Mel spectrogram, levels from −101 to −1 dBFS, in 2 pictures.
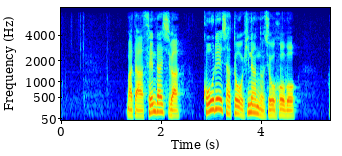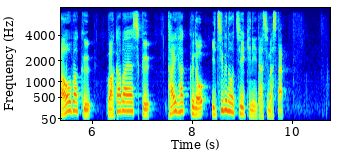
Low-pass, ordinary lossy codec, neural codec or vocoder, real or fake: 7.2 kHz; none; none; real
